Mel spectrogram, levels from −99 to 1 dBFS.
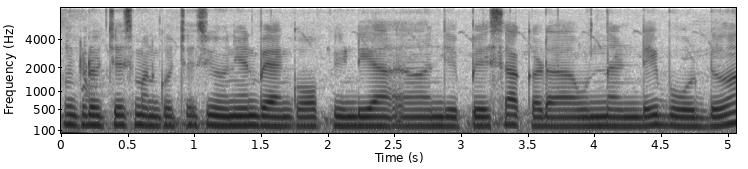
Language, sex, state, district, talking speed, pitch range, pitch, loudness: Telugu, female, Andhra Pradesh, Anantapur, 155 wpm, 165-180 Hz, 170 Hz, -17 LUFS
